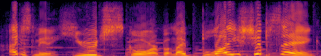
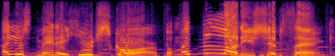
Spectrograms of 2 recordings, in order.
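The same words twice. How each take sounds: First: It is read in a plain, everyday accent. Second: It is read in a put-on British accent.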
